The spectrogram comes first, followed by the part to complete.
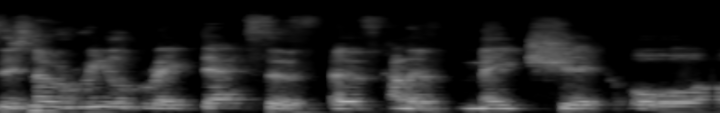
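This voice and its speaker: The speaker is a man. He talks in a Manchester accent. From northern England, Manchester. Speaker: psychotherapist and researcher. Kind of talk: radio interview.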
